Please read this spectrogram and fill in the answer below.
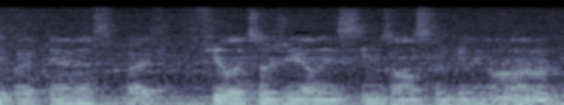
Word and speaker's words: Auger-Aliassime: So maybe you can share with me, how do you pronounce his last name? Felix Auger-Aliassime. Aliassime.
